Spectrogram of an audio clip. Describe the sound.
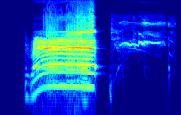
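A person does a loud, strained bleating imitation of a goat, one sustained nasal cry lasting over a second, followed by a thinner, wavering high-pitched bleat trailing off.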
